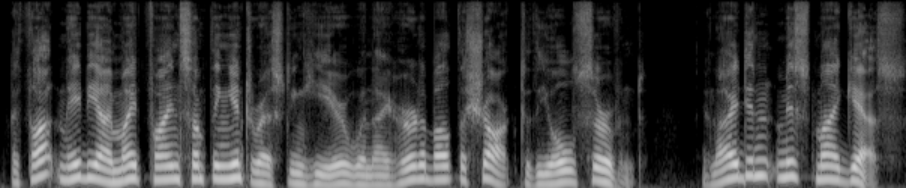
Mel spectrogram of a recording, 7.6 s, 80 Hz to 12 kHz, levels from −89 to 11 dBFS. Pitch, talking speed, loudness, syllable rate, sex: 170 Hz, 200 wpm, -17 LUFS, 5.1 syllables/s, male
